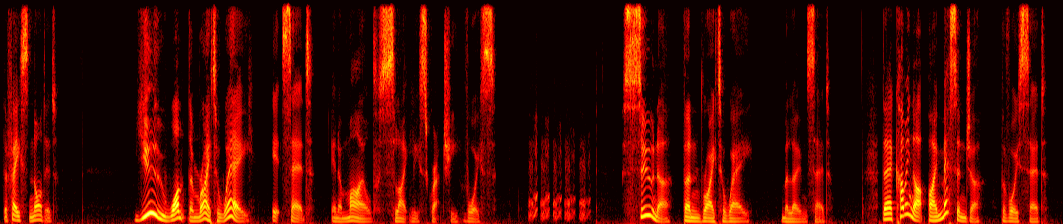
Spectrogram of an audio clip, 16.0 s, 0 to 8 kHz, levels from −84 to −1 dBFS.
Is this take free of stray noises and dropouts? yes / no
no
